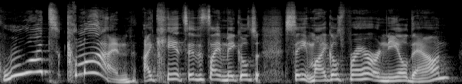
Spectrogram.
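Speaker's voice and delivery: high-pitched squawk of disbelief, easing down; exasperated, voice shooting way up; incredulous protest. Acted. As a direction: protest as if you can't believe it. Acted reaction to bishop's refusal.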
